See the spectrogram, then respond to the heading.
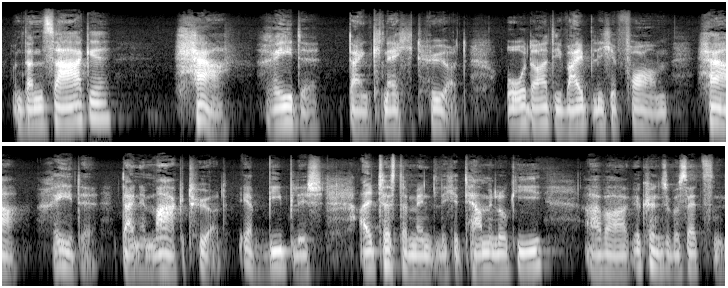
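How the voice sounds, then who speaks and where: A man talks at a very slow pace, leaving long, frequent pauses, while noticeable background noise carries on. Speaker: pastor. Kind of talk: sermon. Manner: animated.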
